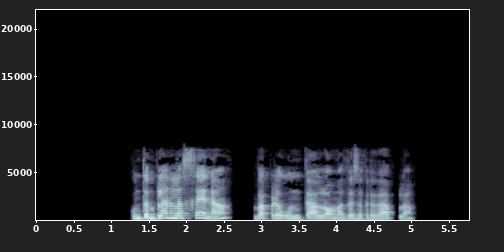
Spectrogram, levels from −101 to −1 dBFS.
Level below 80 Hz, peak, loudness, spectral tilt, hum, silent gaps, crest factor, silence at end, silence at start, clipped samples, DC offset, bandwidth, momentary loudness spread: -62 dBFS; -2 dBFS; -17 LUFS; -5 dB/octave; none; 2.62-2.88 s; 18 dB; 0.75 s; 1.3 s; under 0.1%; under 0.1%; 7.8 kHz; 14 LU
